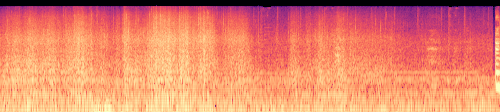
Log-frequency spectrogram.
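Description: Wind-driven rain outside, a rushing noise that swells in the first few seconds and dies down about halfway through, with faint steady background music underneath.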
